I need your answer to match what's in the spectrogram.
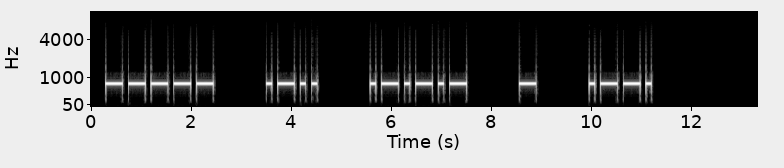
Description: Morse code, heard as a keyed tone, about 10 wpm, spaced as for 6 wpm, 800 Hz. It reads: 0L.TP
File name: LEZIONI / 10 SIGNS / 10C DOT ws 10wpm 4213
